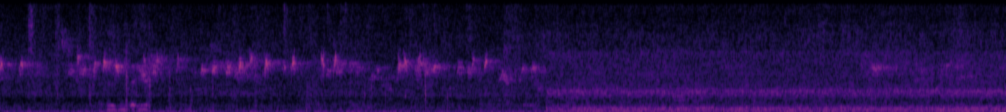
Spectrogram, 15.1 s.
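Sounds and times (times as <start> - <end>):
small birds chirping: 0.0 - 8.2, 11.1 - 15.0
low outdoor rumble: 0.0 - 15.0.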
